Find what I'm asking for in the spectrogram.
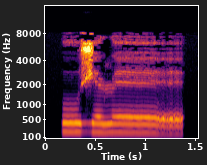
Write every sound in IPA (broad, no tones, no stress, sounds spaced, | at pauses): o ʒ ɛ ɭ ɛː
